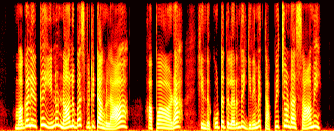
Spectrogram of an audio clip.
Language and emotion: Tamil, surprised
